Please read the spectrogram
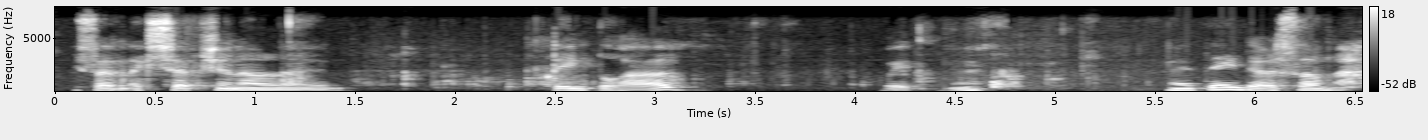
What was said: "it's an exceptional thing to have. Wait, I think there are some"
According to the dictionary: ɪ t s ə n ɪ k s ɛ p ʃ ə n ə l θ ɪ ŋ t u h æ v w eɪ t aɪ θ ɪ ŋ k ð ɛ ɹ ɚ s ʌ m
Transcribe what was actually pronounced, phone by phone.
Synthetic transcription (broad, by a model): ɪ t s ə n ɪ k s ɛ p ʃ ə n ə l t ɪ ŋ t u h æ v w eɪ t aɪ t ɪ ŋ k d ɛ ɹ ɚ s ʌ m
